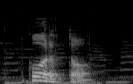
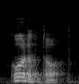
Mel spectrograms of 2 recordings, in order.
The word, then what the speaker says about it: corto: que significa curto agora como é que a gente vai pronunciar ela exatamente da forma como eu falei agorinha corto sempre com a letra O bem fechadinha repete para mim corto agora vem uma palavra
